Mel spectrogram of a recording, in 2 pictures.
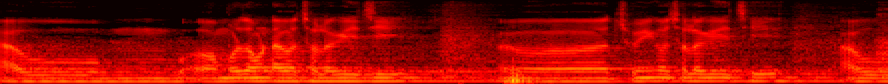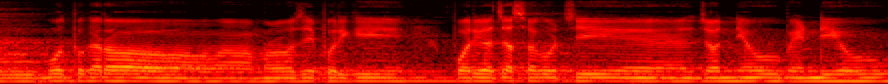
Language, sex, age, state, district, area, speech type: Odia, male, 18-30, Odisha, Khordha, rural, spontaneous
